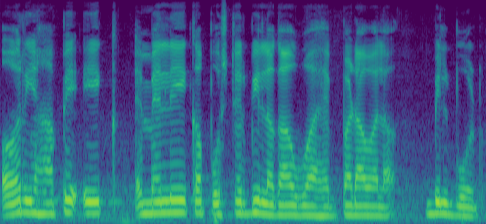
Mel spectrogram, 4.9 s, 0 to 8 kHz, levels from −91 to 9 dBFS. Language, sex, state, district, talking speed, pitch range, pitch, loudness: Hindi, male, Karnataka, Bangalore, 185 wpm, 125-155 Hz, 140 Hz, -15 LUFS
